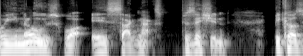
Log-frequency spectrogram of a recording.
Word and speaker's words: Sagnac: The Sagnac experiment, or Sagnac, if you want to pronounce it the way that the French say it, it's not easy to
